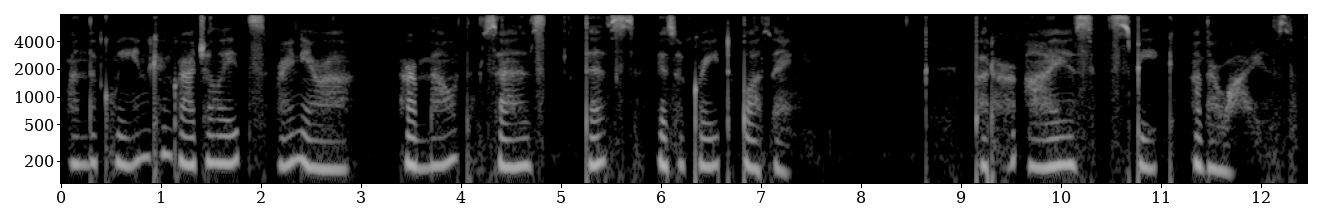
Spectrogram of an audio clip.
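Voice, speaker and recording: A woman narrating an ASMR recap in a soft, breathy whisper, gentle and measured. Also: fairly low pitch, little pitch movement.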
